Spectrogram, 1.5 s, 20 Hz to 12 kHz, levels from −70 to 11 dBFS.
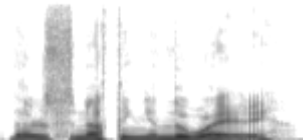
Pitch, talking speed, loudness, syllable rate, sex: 135 Hz, 200 wpm, -16 LUFS, 5.3 syllables/s, male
